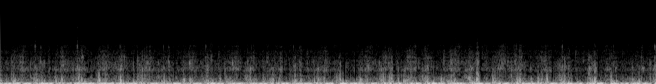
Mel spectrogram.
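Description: Camera mount on a trotting dog: a fast, uneven run of bumps and rustles from the dog's gait jolting the camera, with wind on the microphone.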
